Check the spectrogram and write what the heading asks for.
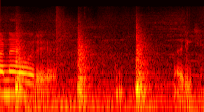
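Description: A voice trails off at the start, followed by a few short, sharp knocks and clicks spread over the next two seconds.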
